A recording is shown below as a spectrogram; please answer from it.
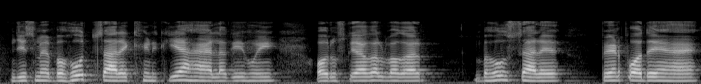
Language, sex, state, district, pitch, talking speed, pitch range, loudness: Hindi, male, Jharkhand, Garhwa, 175 Hz, 135 wpm, 170-180 Hz, -18 LUFS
